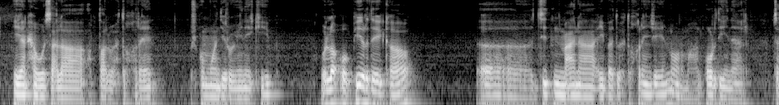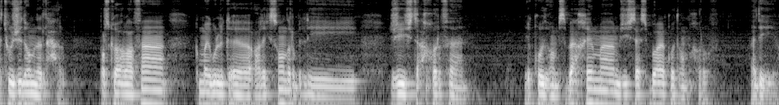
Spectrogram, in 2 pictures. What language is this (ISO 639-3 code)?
arq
